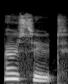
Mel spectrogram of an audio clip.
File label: "hirsute", American; uː - juː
